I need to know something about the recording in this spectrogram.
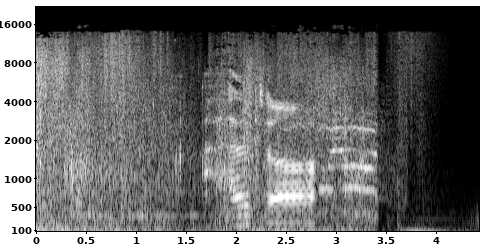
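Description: Footsteps crunch quickly over dry dirt.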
